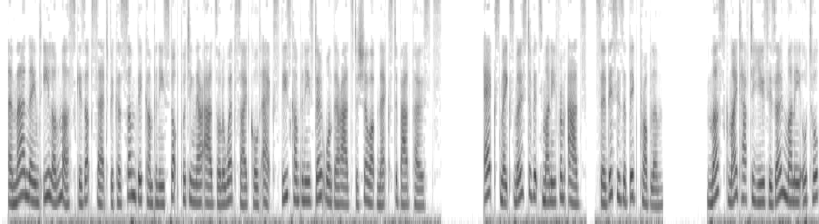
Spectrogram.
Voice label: English Newsroom Lower Intermediate FAST Reading; Elon Musks Website X is in Trouble

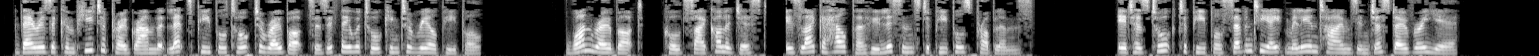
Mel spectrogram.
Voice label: English Newsroom Lower Intermediate FAST Reading

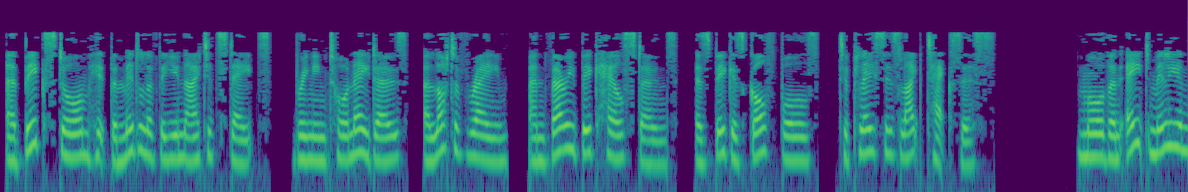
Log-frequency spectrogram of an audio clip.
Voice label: English NORMAL Reading; Big Storm Causes Damage and Danger in United Stat

